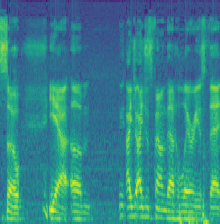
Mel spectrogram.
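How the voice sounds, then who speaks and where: Noticeable background noise sits behind this man's voice. His pitch is medium and his pace fairly slow. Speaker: fandom cartoonist. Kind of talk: casual chat. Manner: stuttering.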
